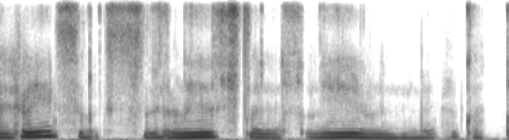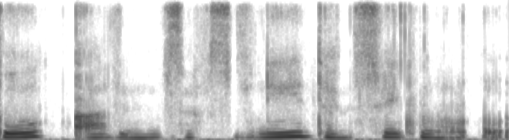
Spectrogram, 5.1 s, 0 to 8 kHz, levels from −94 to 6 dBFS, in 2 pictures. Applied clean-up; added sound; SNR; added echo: neural diffusion model UNIVERSE++.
